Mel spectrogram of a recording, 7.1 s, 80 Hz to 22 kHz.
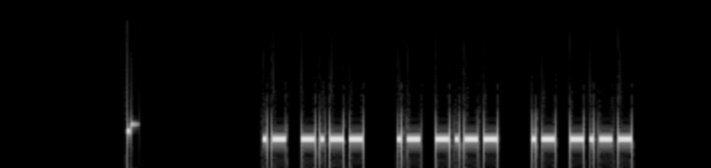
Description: Morse code, heard as a keyed tone, about 25 wpm, 700 Hz. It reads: AY AY AY
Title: Multi-letter Phonemes Repeated 3x 25wpm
